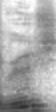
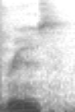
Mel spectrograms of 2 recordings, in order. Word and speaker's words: ruse: Is it rouge? Did I say it right? It's ruse.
